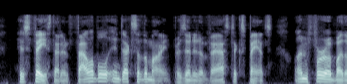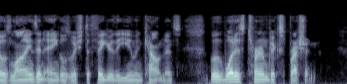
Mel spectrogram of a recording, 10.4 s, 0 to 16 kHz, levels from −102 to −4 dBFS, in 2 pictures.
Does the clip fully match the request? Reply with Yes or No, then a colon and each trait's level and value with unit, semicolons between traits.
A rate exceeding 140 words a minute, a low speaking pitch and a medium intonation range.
Yes: average, 160 wpm; low, 100 Hz; average, 4.1 semitones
